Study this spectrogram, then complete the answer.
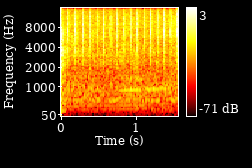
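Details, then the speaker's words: BougeRV portable propane on-demand water heater, first test, pump submerged in a 5-gallon bucket, inlet water 39°, set to 52°: rapid ticking of about ten clicks a second as the igniter sparks with the pump running, then the flame lights and water flows; normal ignition. "something's happening something's happening I heard Flames whoa there's water coming out"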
